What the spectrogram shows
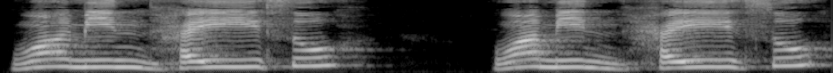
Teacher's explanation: نون ساکن کے بعد ہا آ رہا ہے۔ ہا جو ہے حروف حلقی میں سے ہے، تو یہاں پر اظہار ہوگا اور اسے ہم بنا غنّے کے پڑھیں گے۔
